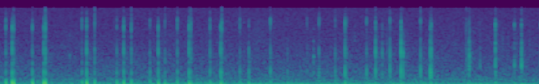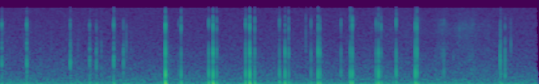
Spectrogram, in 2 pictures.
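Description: A rose-gold glitter-strap sandal with a cork-style footbed is held up while long nails tap and scratch across its straps and footbed. The result is quick, dry clicks and scratchy rustles over a steady low hum.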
